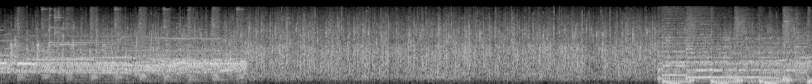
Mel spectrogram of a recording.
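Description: Studio audience applauding and cheering, with music playing over the applause at first. About six and a half seconds in, a band strikes up an upbeat tune with a bass line.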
